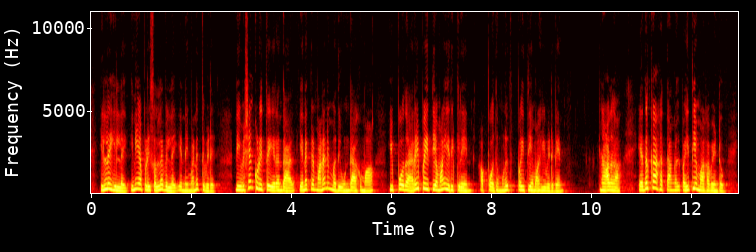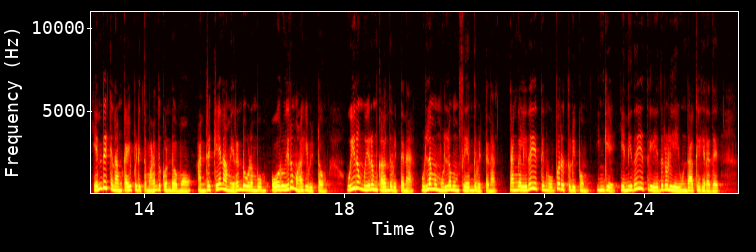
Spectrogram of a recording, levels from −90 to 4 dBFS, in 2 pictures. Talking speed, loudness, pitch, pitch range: 125 wpm, -18 LUFS, 225 Hz, 200-255 Hz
